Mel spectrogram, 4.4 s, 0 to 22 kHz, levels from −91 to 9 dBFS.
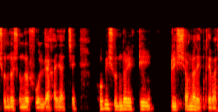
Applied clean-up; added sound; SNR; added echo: none; none; none; none.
